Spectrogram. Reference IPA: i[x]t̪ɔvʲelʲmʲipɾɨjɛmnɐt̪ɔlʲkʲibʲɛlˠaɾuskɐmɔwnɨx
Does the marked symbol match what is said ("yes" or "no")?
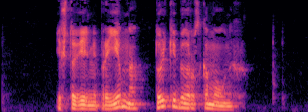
no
